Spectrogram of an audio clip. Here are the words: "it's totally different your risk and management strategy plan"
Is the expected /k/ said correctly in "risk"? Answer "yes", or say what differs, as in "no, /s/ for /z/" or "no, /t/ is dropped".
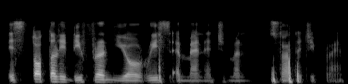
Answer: no, /k/ is dropped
